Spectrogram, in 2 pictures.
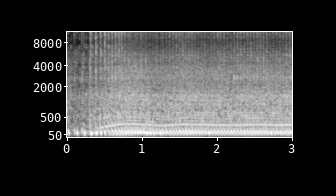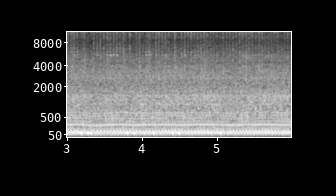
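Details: Troy-Bilt TB110 push mower, listed as non-running, after fresh fuel and cleaned gas tank: settles quickly into a smooth, even drone with a steady low beat, no misses or surging. Normal running.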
